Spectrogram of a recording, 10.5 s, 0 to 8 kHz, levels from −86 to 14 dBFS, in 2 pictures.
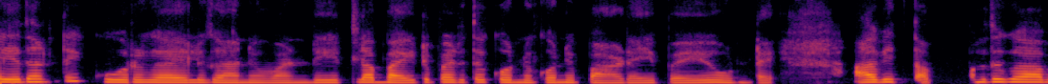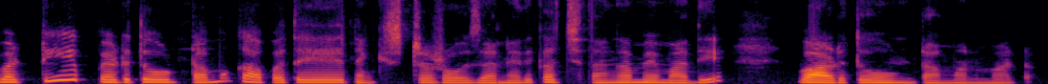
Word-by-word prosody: లేదంటే 265 +6 +3
కూరగాయలు 225 -2 +2
గానివ్వండి, 210 0 -2
ఇట్లా 225 +1 +2
బయట 210 +2 -1
పెడితే 230 0 0
కొన్ని 210 -2 0
కొన్ని 215 -1 -1
పాడైపోయే 200 +1 -3
ఉంటాయి. 190 -2 -8 0.5
అవి 245 +1 +3
తప్పదు 240 +2 -1
గాబట్టీ 245 - +3 0.2
పెడుతూ 235 0 +2
ఉంటాము, 225 +5 -2
కాపోతే 225 -1 +1 0.3
నెక్స్ట్ 205 +2 -6
రోజనేది 200 +2 -4
ఖచ్చితంగా 215 -2 -4
మేమది 210 +2 -2 0.5
వాడుతూ 215 -1 +6
ఉంటామనమాట. 180 -2 -9
215 Hz, 125 wpm, -20 LUFS, 200-235 Hz, 0.5 s, వాడుతూ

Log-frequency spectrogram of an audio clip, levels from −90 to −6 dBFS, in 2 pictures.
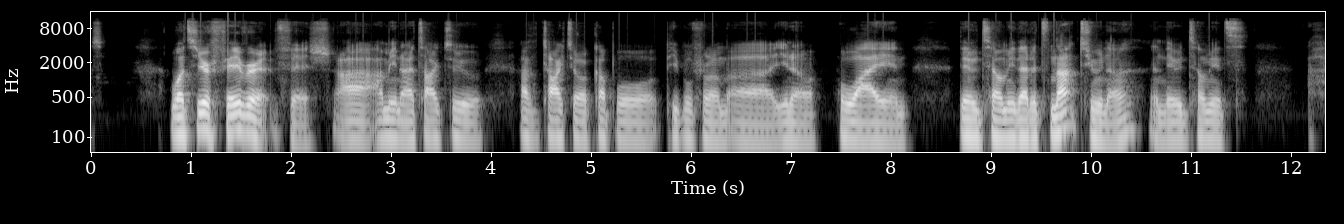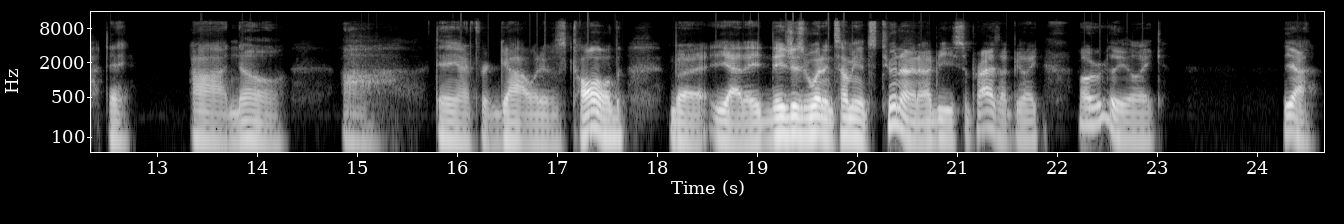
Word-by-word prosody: s - - -16 0.7
what's 115 0 +2
your 130 -1 +8
favorite 120 +3 +3
fish? 80 -2 -8
Uh, 95 -1 -1
I 95 - -4
mean, 100 -1 -1
I 95 0 0
talked 95 0 -3
to 90 -3 -4 0.4
I've 95 -3 -5
talked 100 -1 +1
to 100 - -2
a 90 - -2
couple 90 -2 -4
people 100 -1 -6
from, 90 -2 -4
uh, 85 -3 -4
you 85 +3 -3
know, 85 -2 -4 0.2
Hawaii, 90 -3 +2
and 85 0 -7 0.5
they 105 - +3
would 100 -2 +1
tell 100 0 +2
me 100 0 +1
that 100 0 +3
it's 100 - -3
not - - +5
tuna, 100 +7 -3
and 90 -1 -5
they 90 - 0
would 90 -2 -3
tell 95 0 -3
me 95 - -1
it's 90 - -7 0.6
ah, - - -19
dang. 90 -3 -5 0.6
Ah, 90 -3 -2
no. 85 -3 -4 0.6
Ah, 80 -3 -12 0.3
dang, 95 -2 -1
I 85 -1 -4
forgot 85 +1 -2
what 85 0 -4
it 80 - -5
was 80 0 -10
called, 100 +4 +5 0.4
but 90 +3 -1
yeah, 95 -5 +3
they 85 +2 +1
they 105 +4 +6
just 110 -1 +6
wouldn't 110 -4 +7
tell 110 +4 +3
me 105 -1 +5
it's 90 -6 -1
tuna, 165 - +3
and 90 - 0
I'd 90 0 0
be 100 0 -1
surprised, 100 +7 -2
I'd 90 -3 -7
be 95 - -6
like, 95 0 -6 0.4
"Oh, - - +1
really?" 165 - -1
Like 90 -1 -7 1.2
Yeah. - - +2
95 Hz, 170 wpm, -22 LUFS, 85-100 Hz, 1.2 s, your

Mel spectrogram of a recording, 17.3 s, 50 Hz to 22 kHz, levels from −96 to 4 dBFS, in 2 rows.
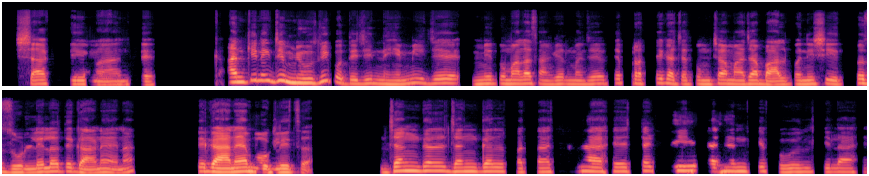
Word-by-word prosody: शक्तिमान 125 -4 -2 0.2
ते 110 0 -2 0.8
आणखीन 200 +6 +4
एक 250 - +2
जी 250 - +3
म्युझिक 175 +3 +4
होती 140 -6 -1
जी 145 +3 -3
नेहमी 135 +4 -2
जे 155 +1 0 0.3
मी 140 - +1
तुम्हाला 140 +1 +1
सांगेल 130 -1 -4
म्हणजे 130 +2 -3
ते - - -3
प्रत्येकाच्या 145 -2 -2
तुमच्या 130 +2 0
माझ्या 130 0 +1
बालपणीशी 130 +4 0
इतकं 130 +5 -4
जुडलेलं 125 +5 +2
ते 150 - +1
गाणं 110 +1 +2
आहे 115 -4 -1
ना, 120 +7 -3 0.7
ते 155 - 0
गाणं 135 -1 +9
आहे 150 - +8
मोगलीचं. 120 -1 +1 0.8
जंगल, 170 0 +3
जंगल. 150 0 +1
पता 135 +1 -4
चला 155 +3 -2
है 155 0 0
चड्डी 170 +2 -2 0.2
पेहेन 155 +1 +1
के 160 - -4
फूल 130 +1 -2
खिला 135 0 -5
है. 130 0 -12
135 Hz, 140 wpm, -23 LUFS, 130-155 Hz, 0.8 s, गाणं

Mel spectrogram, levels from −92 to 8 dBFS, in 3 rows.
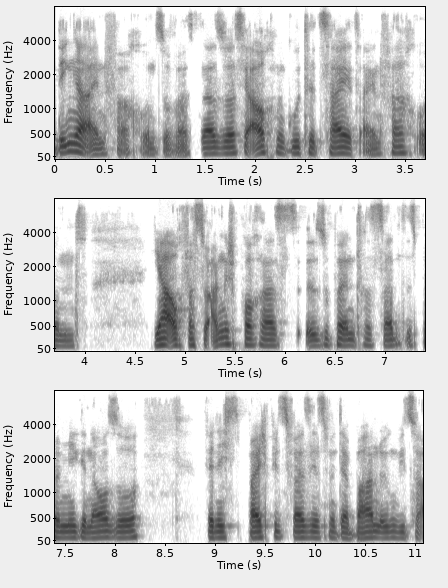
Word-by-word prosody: Dinge 145 +4 +4
einfach 105 +2 -4
und - - -7
sowas, - - -7
ne, 115 - +4
also, 115 +1 +2
das 120 0 +2
ist - - -9
ja - - +1
auch 130 - +2
'ne 120 -3 -3
gute 120 -1 -3
Zeit 115 -1 +1
einfach. 120 +5 -5
Und, 105 -1 -7 0.6
ja, - - +7
auch 115 0 +4
was 120 - -1
du - - -1
angesprochen 130 -2 0
hast 115 0 -2
äh, 110 - 0
super 120 0 0
interessant, 115 +2 -3
ist - - -9
bei 115 -2 0
mir 115 0 +2
genauso. 115 +2 +2 0.6
Wenn 115 - +2
ich 115 0 -2
beispielsweise 115 +1 +2
jetzt 115 +1 -3
mit 115 -1 -5
der 105 - +2
Bahn 110 +3 +2
irgendwie 110 0 -2
zur - - -7
115 Hz, 200 wpm, -22 LUFS, 110-120 Hz, 0.6 s, ja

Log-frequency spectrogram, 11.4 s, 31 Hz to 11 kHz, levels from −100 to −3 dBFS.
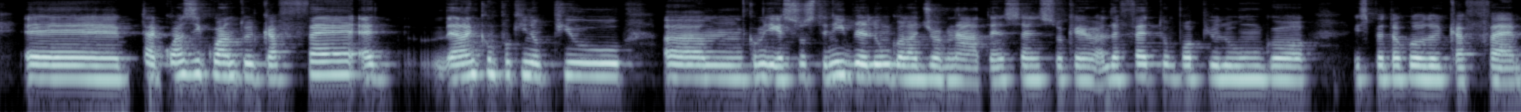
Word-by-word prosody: ehm, 180 -1 +4
ta 195 -1 0
quasi 215 +3 0
quanto 205 -2 +1
il 195 - +1
caffè 215 +5 +1
è 190 0 -2 0.3
è - - 0
anche 210 +5 +3
un 225 - +1
pochino 215 -3 -2
più, 200 0 +1 0.3
ehm, 185 -1 0
come 185 +2 -2
dire 180 -2 +3
sostenibile 190 +2 +1
lungo 190 0 +3
la 175 -1 +2
giornata, 170 -3 -3
nel 165 - -4
senso 170 0 -5
che 170 0 -2
r - - -5
l'effetto 190 +2 -1
è - - -4
un 180 - -10
po' 180 0 -1
più 180 0 -5
lungo 175 -1 -1 0.3
rispetto 175 +1 -3
a 175 - +1
quello 180 -1 +3
del 170 0 +1
caffè. 160 -1 -3
180 Hz, 180 wpm, -25 LUFS, 175-195 Hz, 0.3 s, ehm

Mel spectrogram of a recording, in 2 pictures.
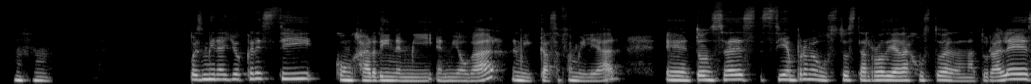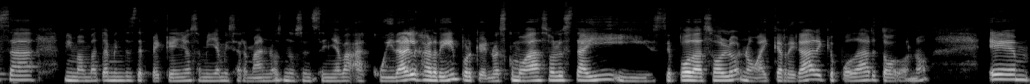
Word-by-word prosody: Ujú. 190 -3 0 1.4
Pues 225 0 +1
mira, 235 0 +3
yo 230 +1 -3
crecí 265 0 -1
con 200 -2 +4
jardín 185 -1 +1
en 170 -1 -3
mi 165 0 -6
en 170 -1 -4
mi 170 - -5
hogar, 170 - -1
en 195 -4 +2
mi 165 -3 -1
casa 170 +3 -5
familiar. 170 +6 -3 0.4
Entonces 205 +3 +1
siempre 220 +3 -1
me 230 - 0
gustó 190 0 -3
estar 195 -1 -1
rodeada 195 -1 +3
justo 190 +1 -6
de 190 - +3
la 165 -2 -5
naturaleza. 210 +6 0 0.2
Mi 190 - 0
mamá 175 0 -3
también 180 -1 -1
desde 180 0 -5
pequeños 165 +4 -6
a 170 - -7
mí 165 - -6
y - - -6
a - - -4
mis 175 -1 -8
hermanos 160 +3 -5
nos 175 -1 -5
enseñaba 165 0 -5
a - - -7
cuidar 165 +3 +4
el 235 0 +7
jardín 200 +3 +4
porque 180 -7 0
no 160 +3 -5
es 165 0 -6
como, 180 -3 +3
ah, 185 +1 +5
solo 190 +1 +2
está 195 0 0
ahí 205 +5 +2
y 155 -3 -7
se 175 0 -7
poda 190 -2 +8
solo. 185 +4 +2
No 175 -5 -2
hay 155 - -4
que 175 - -1
regar. 175 +8 +2
Hay 215 - -2
que 180 -3 -6
podar 195 +4 -1
todo, 160 -4 -4
¿no?, - - -6 0.6
eh, 230 0 +5
185 Hz, 190 wpm, -24 LUFS, 170-210 Hz, 1.4 s, poda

